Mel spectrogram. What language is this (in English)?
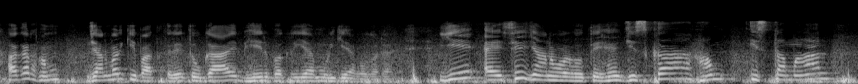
Urdu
